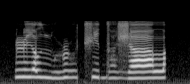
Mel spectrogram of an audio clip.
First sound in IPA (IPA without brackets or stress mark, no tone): ɭ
